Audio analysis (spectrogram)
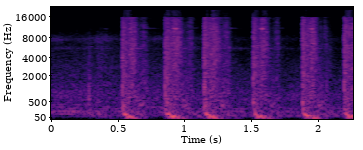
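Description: Gunfire in a PUBG match: six sharp shots about a third of a second apart, moderately loud, with no talk.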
